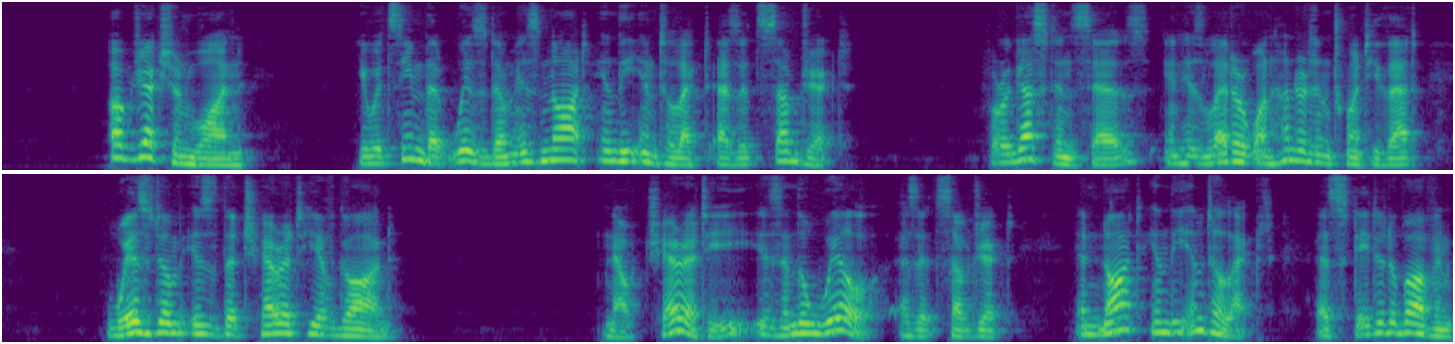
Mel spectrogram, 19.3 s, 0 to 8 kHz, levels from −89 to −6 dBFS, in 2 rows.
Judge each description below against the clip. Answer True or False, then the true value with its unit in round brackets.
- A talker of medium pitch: True (145 Hz)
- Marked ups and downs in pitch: True (6.9 semitones)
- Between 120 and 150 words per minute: True (140 wpm)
